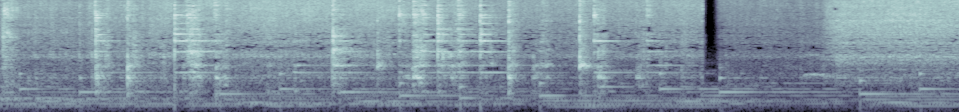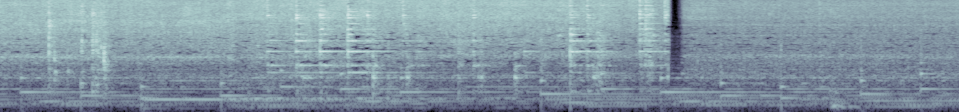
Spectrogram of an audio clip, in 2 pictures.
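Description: Onions, spices and tomatoes sizzling in hot oil in an aluminium pressure cooker, with clusters of quick scrapes and clinks of a metal spoon against the pot as they are stirred. The sizzle drops briefly about five seconds in.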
